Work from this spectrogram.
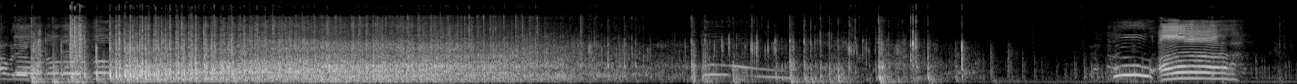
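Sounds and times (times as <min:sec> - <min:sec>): marbles rattling down a track: 0:00.5 - 0:10.8.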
